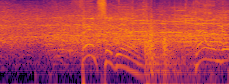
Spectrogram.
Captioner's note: body thuds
